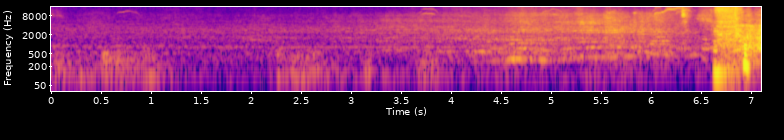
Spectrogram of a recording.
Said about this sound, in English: We snag the plane out of the sky, and then we gently plop it onto an actively inflated cushion.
